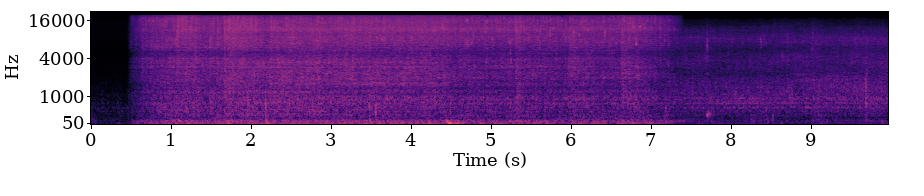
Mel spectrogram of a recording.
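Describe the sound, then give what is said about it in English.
Bacon strips fry in olive oil in a pan, giving a loud, steady hiss of sizzling and crackling that starts abruptly after a brief quiet moment and drops to a softer sizzle near the end. “so I got a little olive oil in there. And we'll see if that's enough. I think it will be, but I'm going to put some strips of bacon in here.”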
